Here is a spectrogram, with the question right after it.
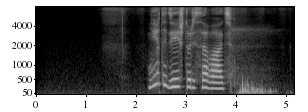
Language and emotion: Russian, sad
